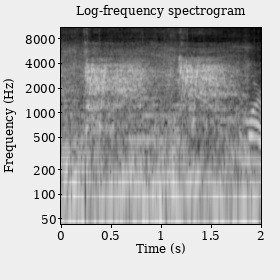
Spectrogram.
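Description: Ride-vehicle laser blaster firing: two short, noisy electronic zap bursts about a second apart. Under them runs the low steady rumble of the ride and its soundtrack.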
